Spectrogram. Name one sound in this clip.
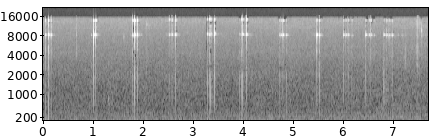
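Hands brush and tap close to a microphone in short, crisp bursts.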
